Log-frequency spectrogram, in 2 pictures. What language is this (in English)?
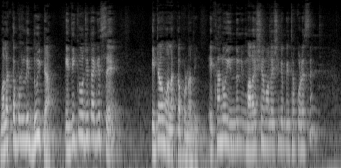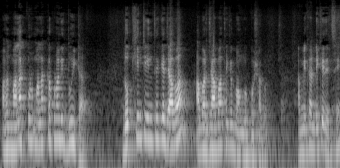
Hindi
